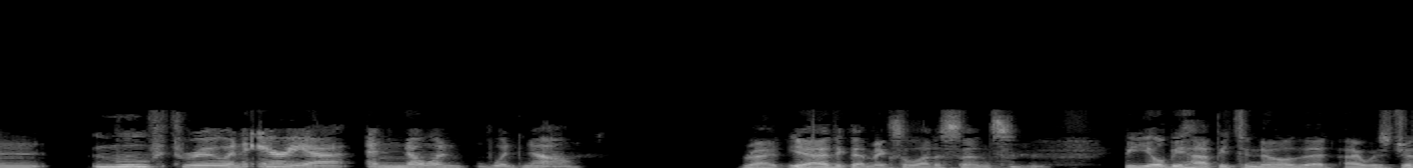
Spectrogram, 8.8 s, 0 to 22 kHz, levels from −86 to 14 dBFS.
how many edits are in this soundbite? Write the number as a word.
zero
